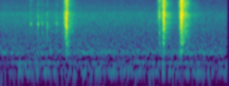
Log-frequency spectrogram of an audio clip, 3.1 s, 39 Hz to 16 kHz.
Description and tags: this is the sound of me loading my kimber 1911 .45 pistol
